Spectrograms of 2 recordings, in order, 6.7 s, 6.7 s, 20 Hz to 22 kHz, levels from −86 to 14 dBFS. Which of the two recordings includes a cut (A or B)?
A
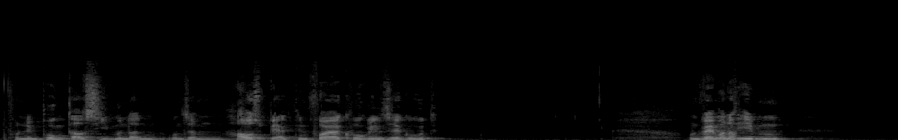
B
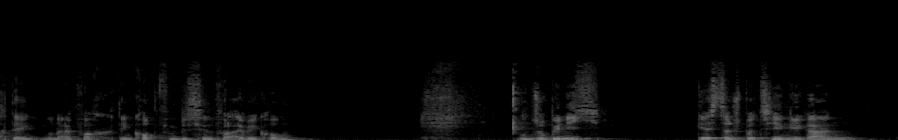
A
